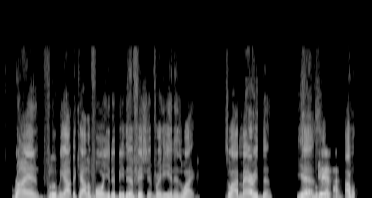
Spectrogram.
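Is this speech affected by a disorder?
No.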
